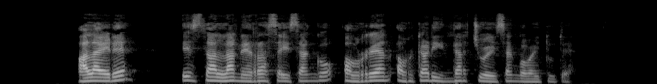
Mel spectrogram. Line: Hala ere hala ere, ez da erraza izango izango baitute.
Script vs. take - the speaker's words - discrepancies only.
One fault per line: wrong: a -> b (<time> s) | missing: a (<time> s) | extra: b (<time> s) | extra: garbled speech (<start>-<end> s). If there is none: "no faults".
missing: hala ere (1.2 s)
extra: lan (2.2 s)
extra: aurrean aurkari indartsua (3.5 s)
